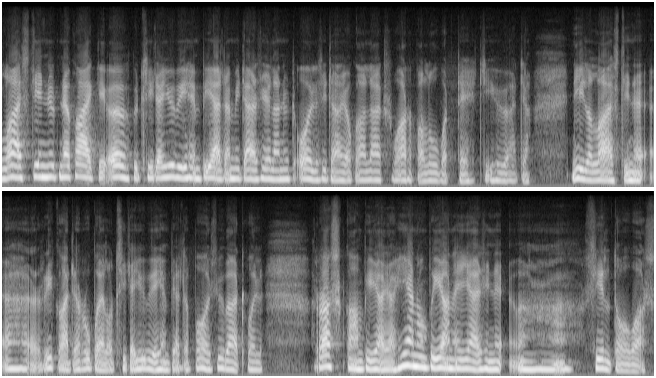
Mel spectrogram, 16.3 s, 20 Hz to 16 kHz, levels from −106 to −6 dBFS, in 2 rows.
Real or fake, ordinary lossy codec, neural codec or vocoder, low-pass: real; none; none; 14.4 kHz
